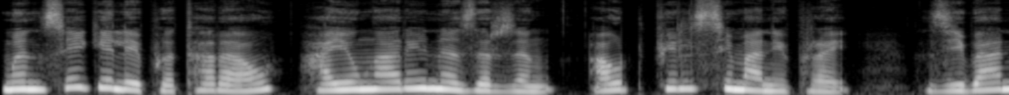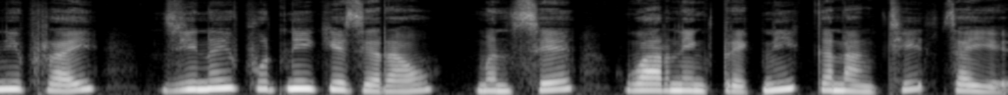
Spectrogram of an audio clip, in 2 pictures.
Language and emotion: Bodo, neutral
